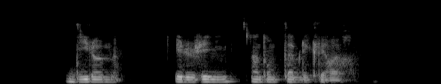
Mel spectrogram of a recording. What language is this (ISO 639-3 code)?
fra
